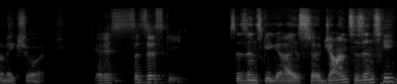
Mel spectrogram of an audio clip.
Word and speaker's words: Cyzycki: How do we pronounce it? I want to make sure. it is Cyzycki.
